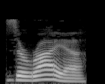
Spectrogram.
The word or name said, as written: zariyah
